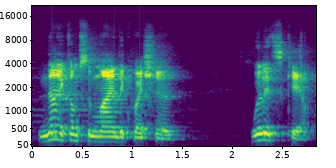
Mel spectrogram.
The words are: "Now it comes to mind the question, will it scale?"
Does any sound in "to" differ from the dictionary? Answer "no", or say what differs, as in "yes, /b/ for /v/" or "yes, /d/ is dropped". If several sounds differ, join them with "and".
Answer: no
